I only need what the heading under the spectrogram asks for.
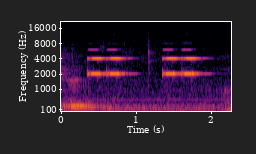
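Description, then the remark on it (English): An electronic alarm clock beeps in two quick bursts, each a cluster of rapid high-pitched tones repeating about once a second, clear over a faint low background hum. “Hold on, your alarm went off 1 minute earlier than mine.”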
